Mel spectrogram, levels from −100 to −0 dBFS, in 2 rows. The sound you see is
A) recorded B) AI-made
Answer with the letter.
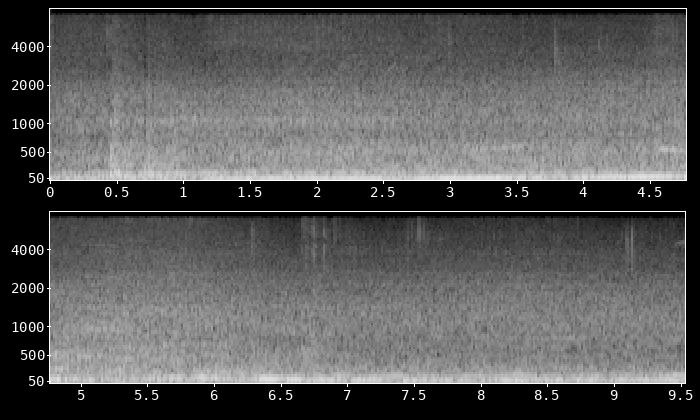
A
